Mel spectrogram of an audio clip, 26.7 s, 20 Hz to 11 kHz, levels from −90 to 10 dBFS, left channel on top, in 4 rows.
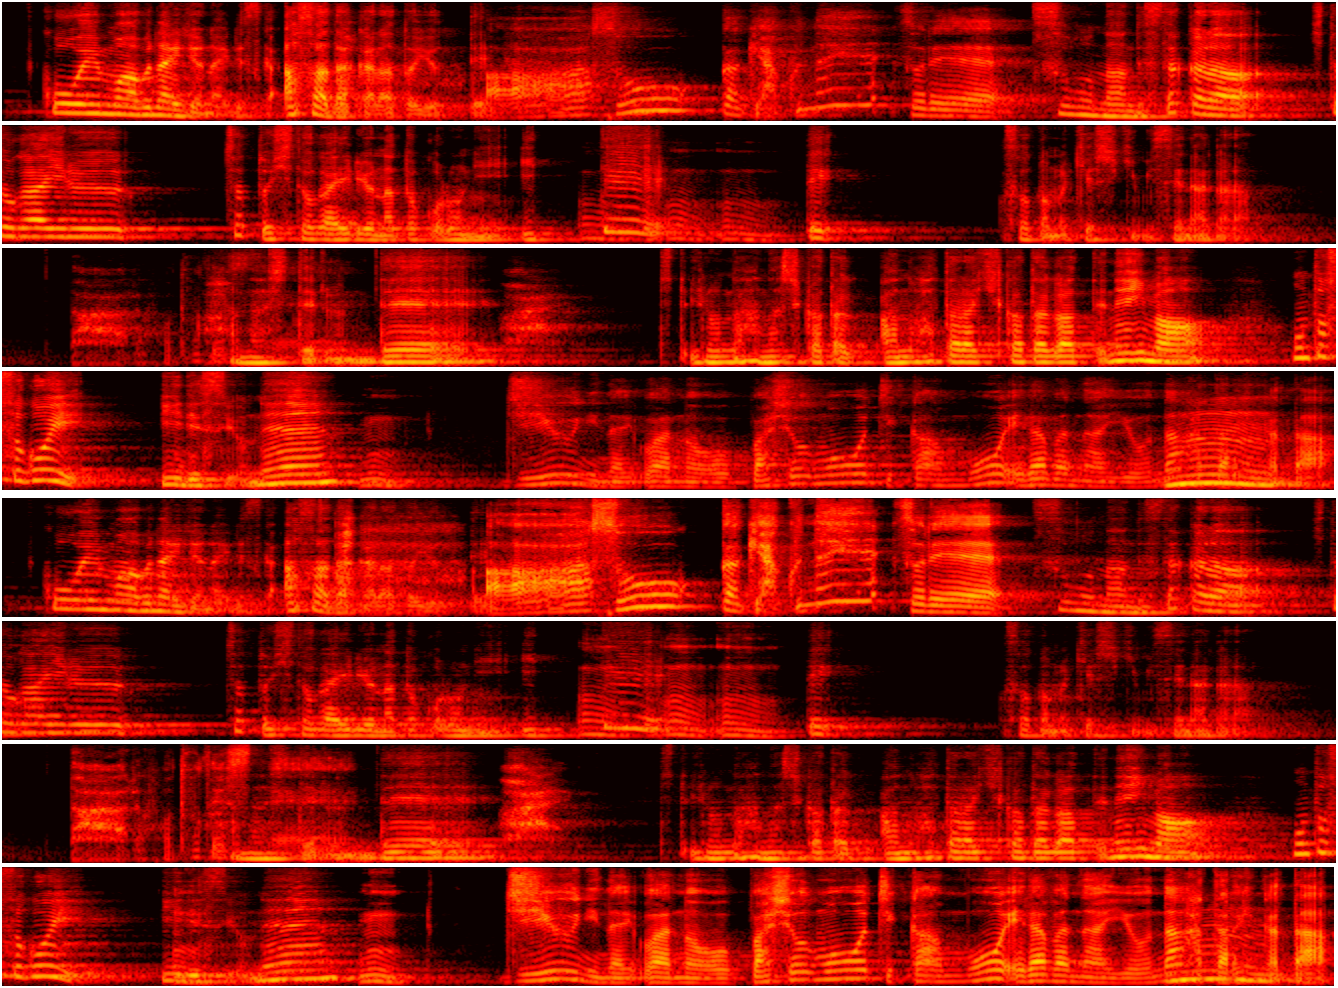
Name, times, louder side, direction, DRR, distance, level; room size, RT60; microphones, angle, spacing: voice 1, 0.2-2.4 5.3-6.3 6.6-7.3 7.8-9.4 9.7-10.0 10.7-10.8 11.7-12.9 14.4-15.8 16.8-19.4 19.8-20.4 20.8-21.7 25.8-26.4, left 4 dB, 75° left, 11 dB, 0.6 m, -32 dB
voice 2, 1.7-5.0 6.7-7.2 9.5-10.6 13.7-15.1 15.8-16.2 20.9-21.0 21.8-22.0 22.5-26.6, right 8 dB, 75° right, 14 dB, 0.4 m, -34 dB
14.0 x 6.3 x 7.9 m, 1.3 s
head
